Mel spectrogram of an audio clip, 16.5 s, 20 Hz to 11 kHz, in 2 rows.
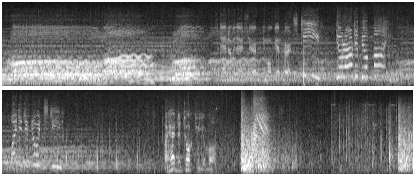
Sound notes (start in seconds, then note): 13.0 guns firing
